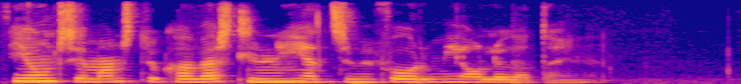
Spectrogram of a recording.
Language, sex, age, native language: Icelandic, female, 13, Icelandic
